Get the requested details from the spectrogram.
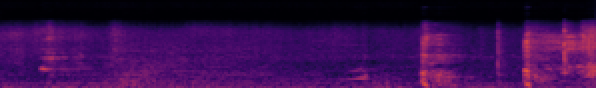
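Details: Two short, sharp coughs from a person in a store, over busy background noise; cough.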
